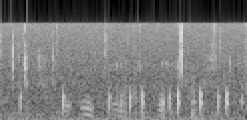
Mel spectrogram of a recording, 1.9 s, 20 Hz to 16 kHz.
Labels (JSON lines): {"label": "biophony, knock croak", "recorder": "SoundTrap 300"}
